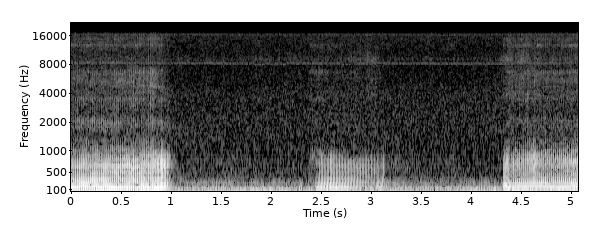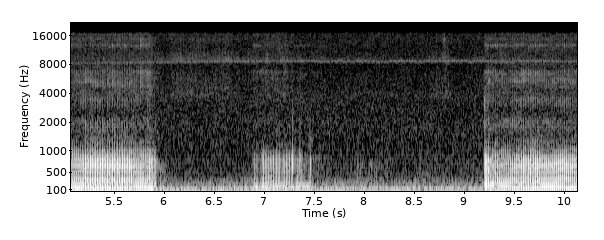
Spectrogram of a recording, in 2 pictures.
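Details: Sleeping pug snoring: deep, rattling, drawn-out snores in long bursts of about one to two seconds, separated by quieter breathing pauses, indoors.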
